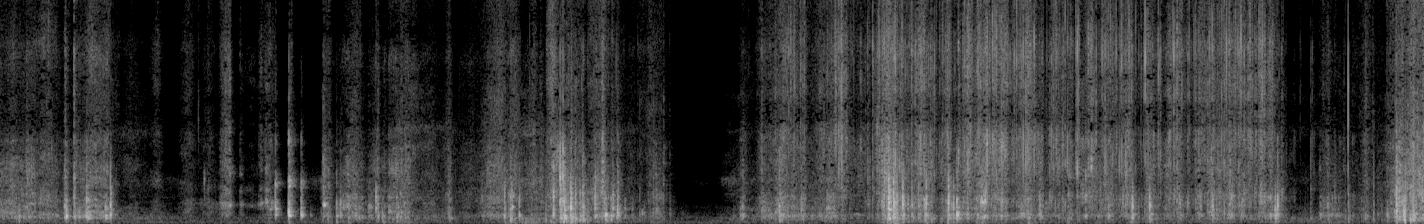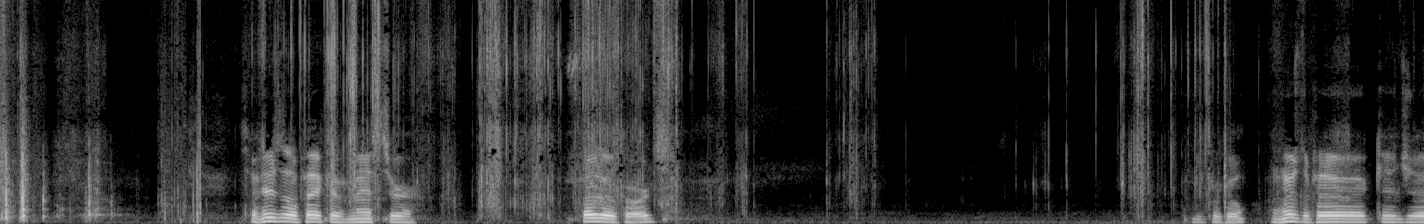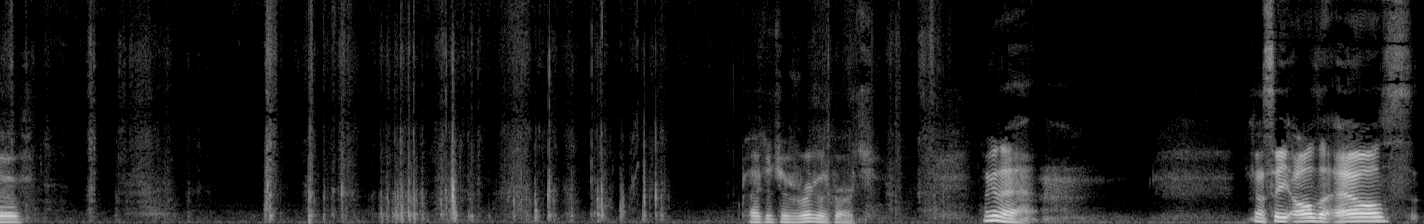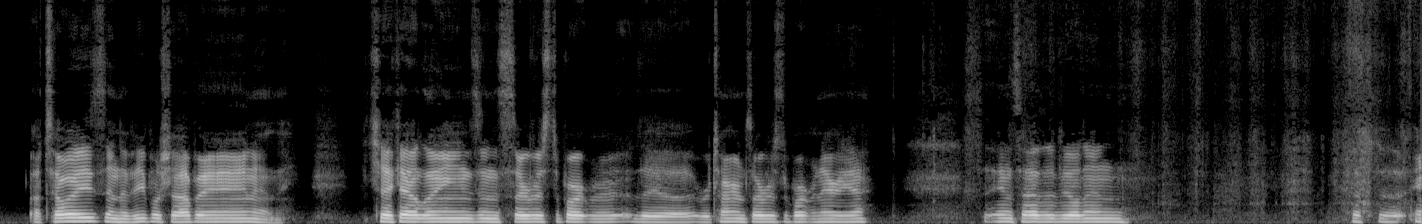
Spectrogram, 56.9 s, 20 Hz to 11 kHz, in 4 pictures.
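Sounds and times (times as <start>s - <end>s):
cardboard rustling: 0.0s - 6.8s, 7.4s - 21.8s, 22.5s - 23.0s, 24.5s - 30.6s, 31.2s - 35.2s, 52.4s - 56.9s
plastic wrapping crinkling: 7.5s - 21.8s, 22.5s - 23.1s, 24.4s - 27.3s
plastic box clicks and crackles: 7.7s - 16.3s.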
